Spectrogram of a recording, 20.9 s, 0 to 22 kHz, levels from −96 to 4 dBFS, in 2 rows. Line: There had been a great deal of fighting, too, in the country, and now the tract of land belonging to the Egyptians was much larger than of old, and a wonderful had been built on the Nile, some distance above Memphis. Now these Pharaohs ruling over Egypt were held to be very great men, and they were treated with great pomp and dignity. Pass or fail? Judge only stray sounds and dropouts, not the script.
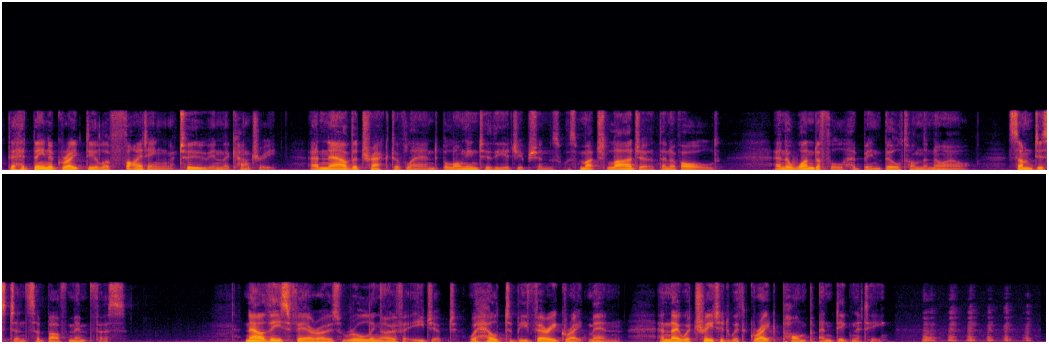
fail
